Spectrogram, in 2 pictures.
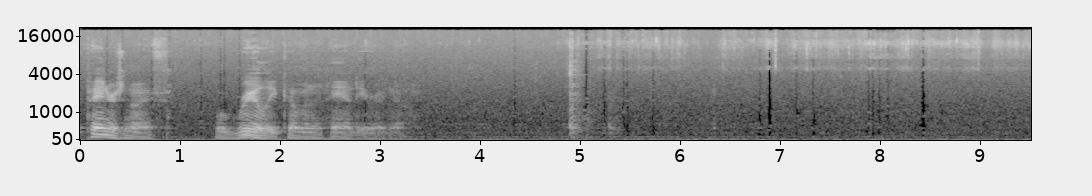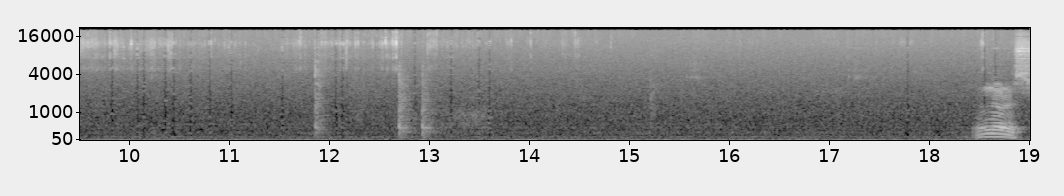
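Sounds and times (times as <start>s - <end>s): faint steady hiss: 0.0s - 19.0s.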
